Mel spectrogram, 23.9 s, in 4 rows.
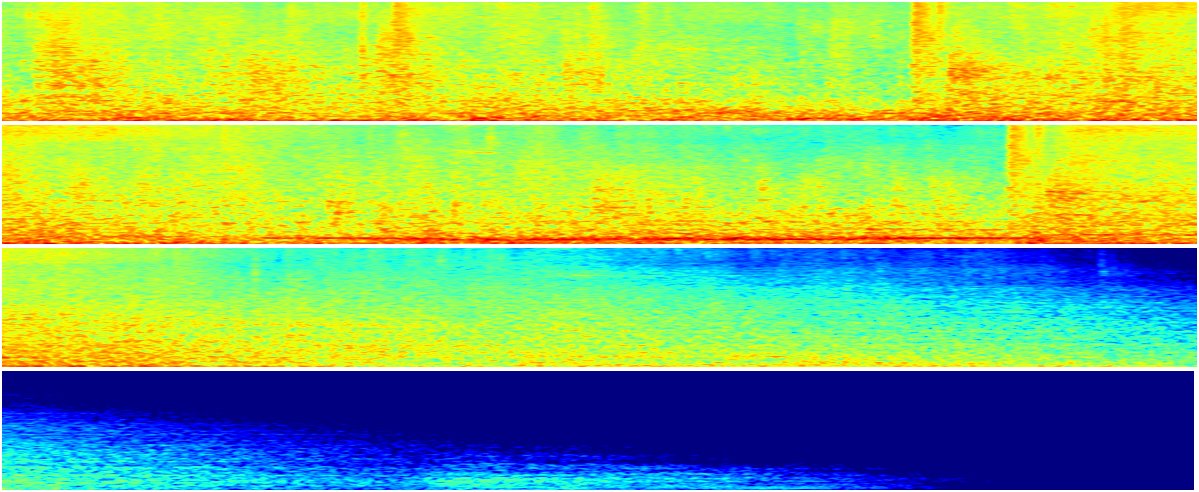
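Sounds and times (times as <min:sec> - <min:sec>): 
explosion: 0:00.0 - 0:20.9.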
